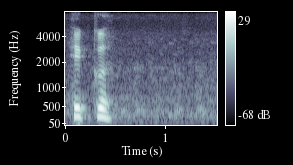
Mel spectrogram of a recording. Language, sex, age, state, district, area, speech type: Sindhi, female, 18-30, Madhya Pradesh, Katni, rural, read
